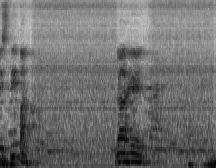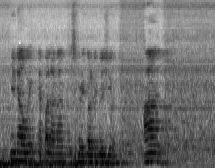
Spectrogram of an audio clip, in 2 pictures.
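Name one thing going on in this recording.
A man speaks through a microphone and loudspeakers in an echoing hall, in short bursts with pauses.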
